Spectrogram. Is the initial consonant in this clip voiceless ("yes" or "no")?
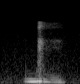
no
